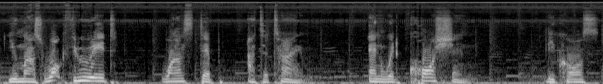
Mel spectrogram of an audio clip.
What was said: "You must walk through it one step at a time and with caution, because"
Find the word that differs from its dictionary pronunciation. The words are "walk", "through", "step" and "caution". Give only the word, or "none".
none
